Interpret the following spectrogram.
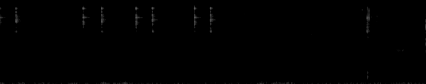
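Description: Faint computer mouse clicks while a document is scrolled: about ten short, sharp ticks spread through the few seconds, several in quick pairs.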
